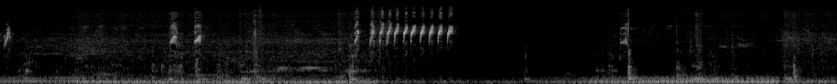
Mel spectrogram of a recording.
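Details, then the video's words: Flamboyan, cretetan chattering style: scattered high chips, then one quick burst of about ten rapid, evenly spaced metallic notes lasting about a second, followed by quiet with low rumbling background noise. "cretetan flamboyan gacor"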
